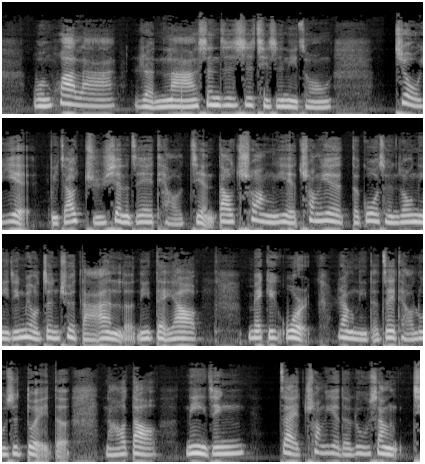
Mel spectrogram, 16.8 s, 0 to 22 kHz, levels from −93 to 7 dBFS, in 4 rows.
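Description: At 1.79 to 1.82 s a single sharp pop cuts across the speech, peaking roughly 5 dB above it, while the speech carries on underneath. This loud pop is likely a sudden voltage step or pulse, from a plug, a switch, static or a driver glitch, added to the signal and shaped by the circuitry after it.

Two bursts of DAB burbling follow, from 2.41 to 2.62 s and from 8.52 to 8.67 s. Each puts short blips of noise over the speech. The first burst is longer, and the stretch fits about ten MP2 audio frames, the second about six. Weak reception let bit errors, around 0.1 and 0.15 percent, slip past the error correction. Corrupted samples then put short blips of noise in single sub-bands.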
